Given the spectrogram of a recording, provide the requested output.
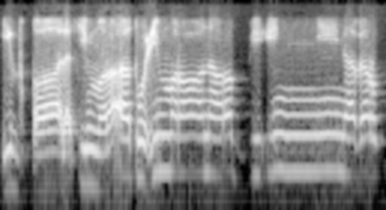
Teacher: فخم الراء جيدا في كلمة إذ قالت امرأة عمران، أريد أن يمتلئ فمك بالتفخيم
